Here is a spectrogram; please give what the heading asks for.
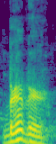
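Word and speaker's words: Brewer: Alan Breber Carías, se escribe Breber, pero se pronuncia Breber.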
